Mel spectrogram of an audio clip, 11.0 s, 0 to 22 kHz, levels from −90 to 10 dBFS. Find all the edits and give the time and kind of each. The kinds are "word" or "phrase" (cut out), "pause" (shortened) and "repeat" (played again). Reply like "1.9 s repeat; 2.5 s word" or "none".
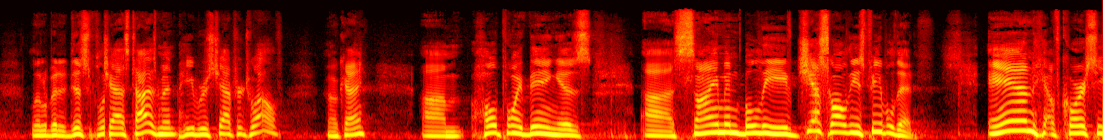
1.0 s word; 1.8 s word; 8.3 s word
